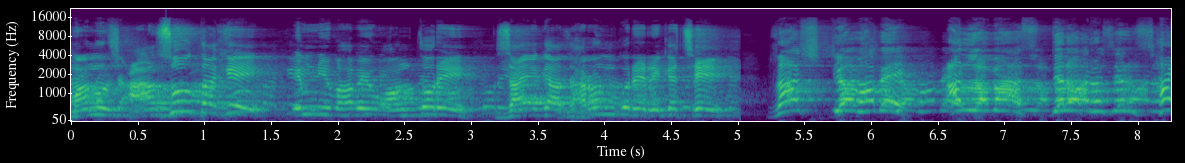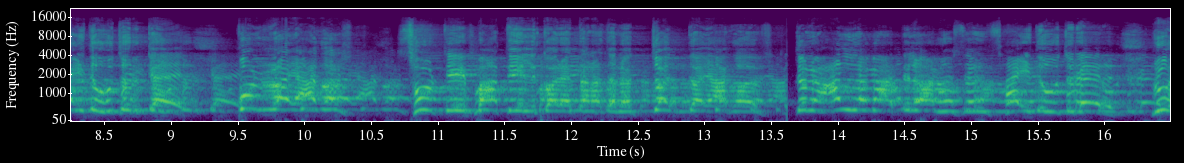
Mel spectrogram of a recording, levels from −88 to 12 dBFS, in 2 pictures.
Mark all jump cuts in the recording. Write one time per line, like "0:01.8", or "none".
0:05.0
0:13.6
